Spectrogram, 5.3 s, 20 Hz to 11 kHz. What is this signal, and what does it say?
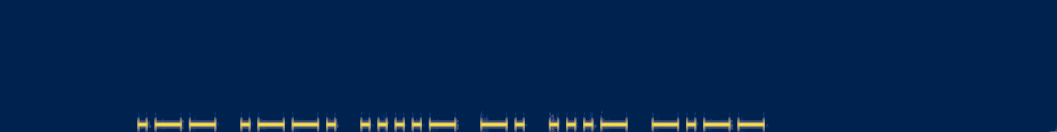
Morse code, heard as a keyed tone, about 35 wpm, 700 Hz. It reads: WP4NVY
